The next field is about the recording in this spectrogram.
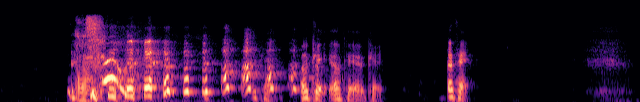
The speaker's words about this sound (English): So, I'm going to sneeze.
